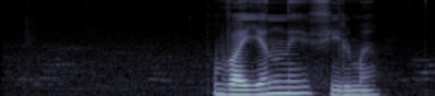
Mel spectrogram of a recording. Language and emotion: Russian, neutral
